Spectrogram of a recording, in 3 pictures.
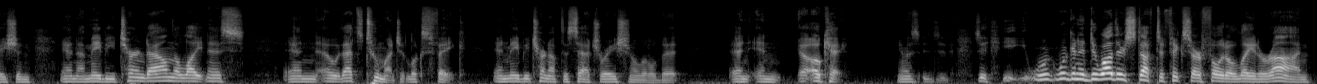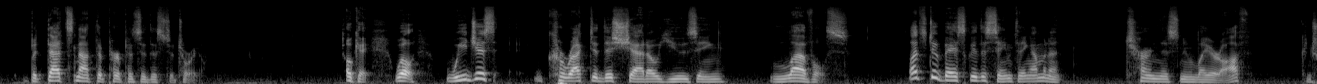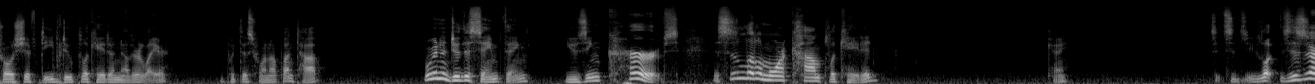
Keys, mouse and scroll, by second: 0.3 scroll down 2, 1.6 click, 3.4 click, 5.1 click, 5.9 click, 7.1 click, 13.6 click, 17.9 click, 20.3 click, 22.0 click, 23.9 click, 25.2 click, 26.7 ctrl+shift+d, 28.0 click, 31.2 click, 32.9 click, 34.8-36.2 drag.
